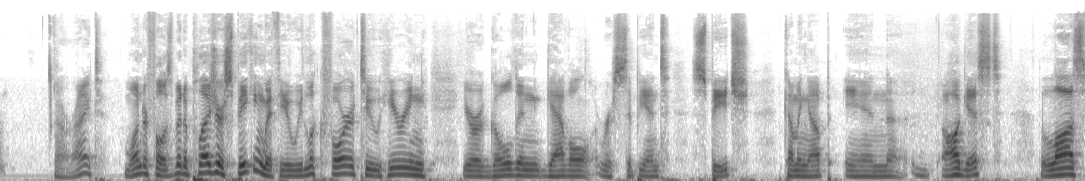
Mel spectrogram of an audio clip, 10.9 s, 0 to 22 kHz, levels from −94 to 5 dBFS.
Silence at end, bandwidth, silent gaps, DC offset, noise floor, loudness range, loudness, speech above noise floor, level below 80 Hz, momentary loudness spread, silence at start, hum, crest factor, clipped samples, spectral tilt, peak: 0 s; 16.5 kHz; none; under 0.1%; -52 dBFS; 6 LU; -27 LUFS; 26 dB; -42 dBFS; 15 LU; 0 s; none; 20 dB; under 0.1%; -5.5 dB/octave; -8 dBFS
